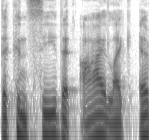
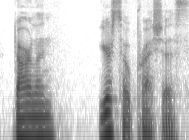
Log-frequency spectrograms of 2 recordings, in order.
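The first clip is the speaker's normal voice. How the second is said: beautiful put-on Southern accent; 2 semitones higher than usual. Quoting a supportive woman's words to the speaker, in her beautiful Southern accent. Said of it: "in her beautiful Southern accent".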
